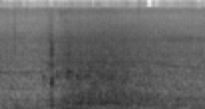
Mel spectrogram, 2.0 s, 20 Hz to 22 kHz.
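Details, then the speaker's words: Chevy Tahoe 5.3 V8, first start after months sitting and a new starter: steady quiet low rumble with a brief throttle blip, even firing, no knocks or ticks, slight smoke; gauges not working. Normal running after start. "sounds good oh my gosh it started hold on i gotta see this"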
